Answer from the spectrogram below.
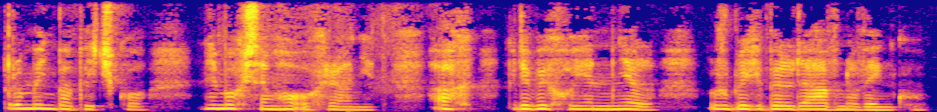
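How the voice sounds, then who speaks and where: A frightened young boy from a storybook, voiced by a woman reading aloud. The voice is light and a little high, airy and breathy. He speaks in a soft, near-whispered plea. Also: steady tone. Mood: sorrowful.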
